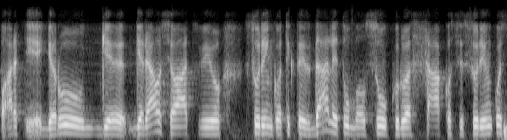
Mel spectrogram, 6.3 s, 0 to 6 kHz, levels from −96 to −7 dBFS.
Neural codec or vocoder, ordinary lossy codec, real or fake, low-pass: codec, 16 kHz in and 24 kHz out, 1 kbps, XY-Tokenizer; AAC, 48 kbps; fake; 5.4 kHz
